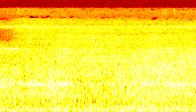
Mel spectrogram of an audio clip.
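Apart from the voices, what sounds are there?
airplane flying overhead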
